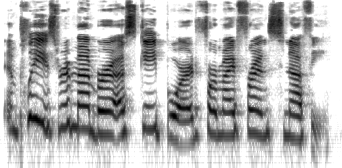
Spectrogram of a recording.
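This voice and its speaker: A woman voicing an eager, impatient, childlike big male bird from a storybook, excitable and pleading. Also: high voice, normal speed.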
